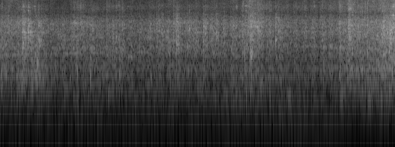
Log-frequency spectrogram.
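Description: Freight train cars rolling past, with the steady rumble of steel wheels on rail and a few sharp clicks over the rail joints. Near the end it grows louder as a Norfolk Southern diesel locomotive in the train's consist comes by.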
